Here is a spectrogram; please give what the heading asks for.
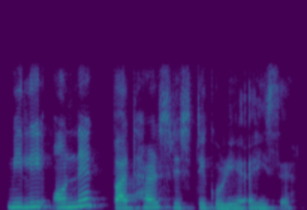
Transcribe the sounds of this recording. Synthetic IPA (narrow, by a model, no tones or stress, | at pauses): miliʔɔnɛk̚badʱaɹsɹistikoɹiɛʔaɦisɛ̰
